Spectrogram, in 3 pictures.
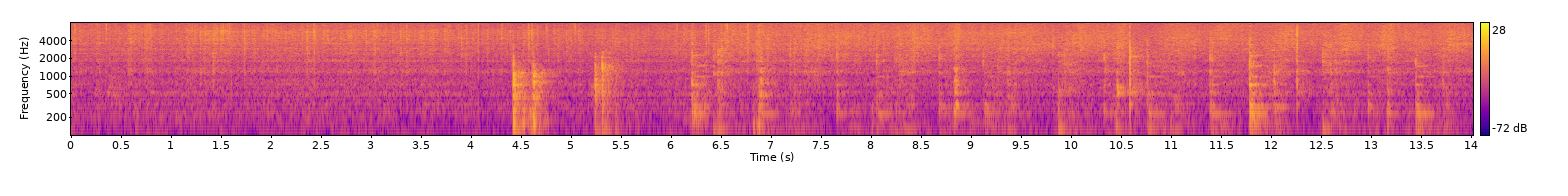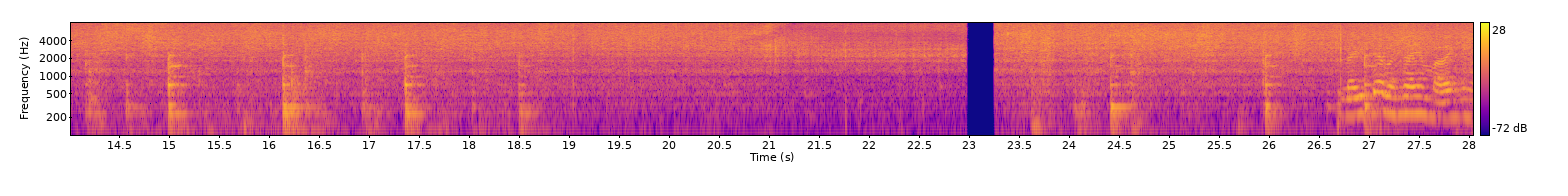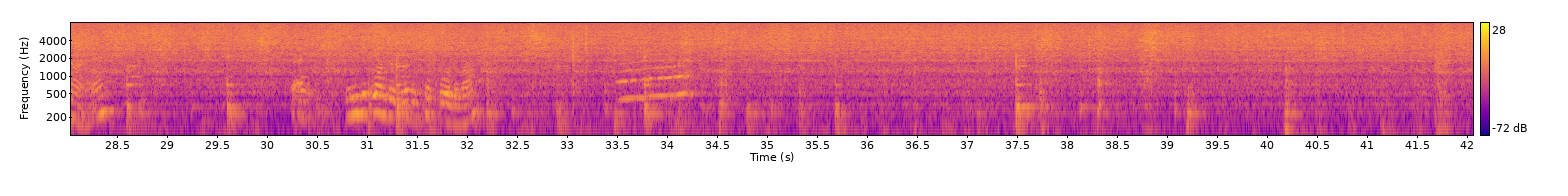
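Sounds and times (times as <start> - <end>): food sizzling in hot oil: 0.0 - 42.0
spatula scraping a pot: 6.2 - 18.8, 28.4 - 39.5.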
